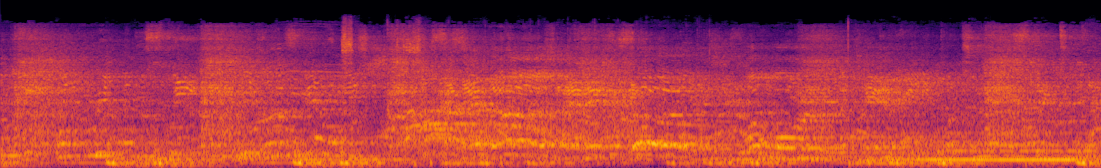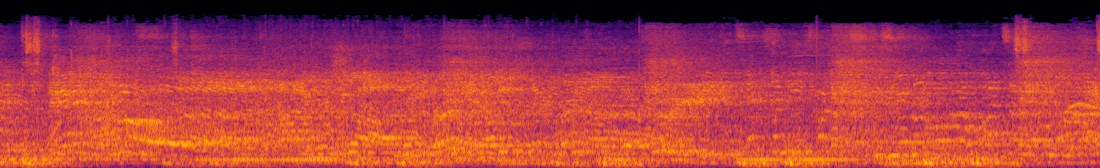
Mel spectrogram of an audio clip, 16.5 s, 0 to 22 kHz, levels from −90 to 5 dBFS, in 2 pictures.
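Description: No technical faults are audible anywhere in the recording.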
